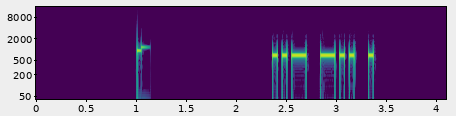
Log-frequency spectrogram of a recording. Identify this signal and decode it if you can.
Morse code, heard as a keyed tone, about 25 wpm, 700 Hz. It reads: UDE
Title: All Cut Numbers - 3-Digit 25wpm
